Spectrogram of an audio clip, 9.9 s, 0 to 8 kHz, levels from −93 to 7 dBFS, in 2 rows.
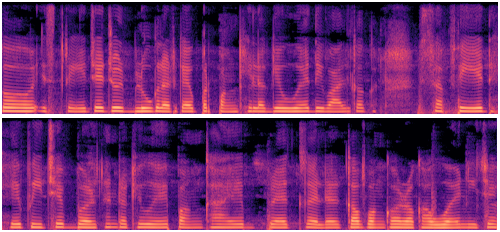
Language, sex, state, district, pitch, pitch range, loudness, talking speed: Hindi, female, Chhattisgarh, Rajnandgaon, 225 Hz, 220-235 Hz, -16 LUFS, 195 wpm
